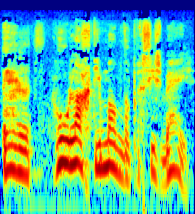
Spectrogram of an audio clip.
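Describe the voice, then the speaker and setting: An actor playing a courteous, quietly sly government investigator in a radio play, with a husky voice and a hesitant, musing way of questioning. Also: male voice, a little high, expressive, unhurried, a little hiss or hum. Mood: probing. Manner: hesitant, polite, musing, repeats himself. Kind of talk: Dutch radio drama acting.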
